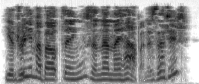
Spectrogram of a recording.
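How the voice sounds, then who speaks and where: A woman's voice: fairly high pitch, animated, a little fast, slightly rough, no room sound, voice pushed up, heavily acted. A woman voicing an irritable middle-aged man who is ill, questioning sharply. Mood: agitated. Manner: sharp, interrogating.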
